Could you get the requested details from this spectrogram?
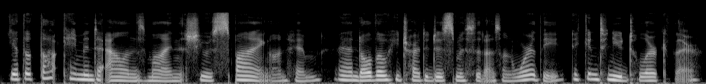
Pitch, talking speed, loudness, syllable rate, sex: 190 Hz, 230 wpm, -20 LUFS, 5.3 syllables/s, female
